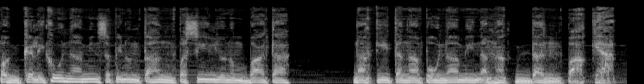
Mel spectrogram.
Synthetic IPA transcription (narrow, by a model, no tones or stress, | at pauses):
pɐɡ̚kɐlɪkonaːmɪnsɐpɪnʊnt̪ɐɦaŋpɐsiljonɐŋbaːt̪ɐʔ | ŋakiːt̪ɐŋaːpunaːmɪnɐŋhɐk̚d̪anpɐ̰ʔɐ̰kja̰t̪̚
